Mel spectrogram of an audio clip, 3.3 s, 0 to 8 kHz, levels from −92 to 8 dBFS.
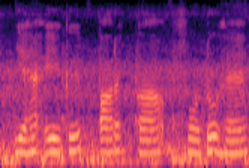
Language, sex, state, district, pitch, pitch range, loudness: Hindi, female, Haryana, Rohtak, 195 Hz, 190-210 Hz, -15 LUFS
